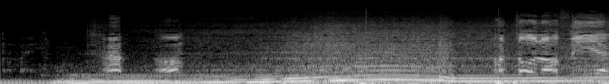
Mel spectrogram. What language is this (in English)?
Thai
